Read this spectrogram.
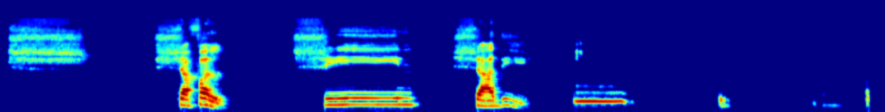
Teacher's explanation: इसमें जो टंग है ना, टंग, जबान जो है दांतों में नहीं लगानी है, जबान का बीच का हिस्सा ऊपर लगाना है, अंदर की तरफ ऊपर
